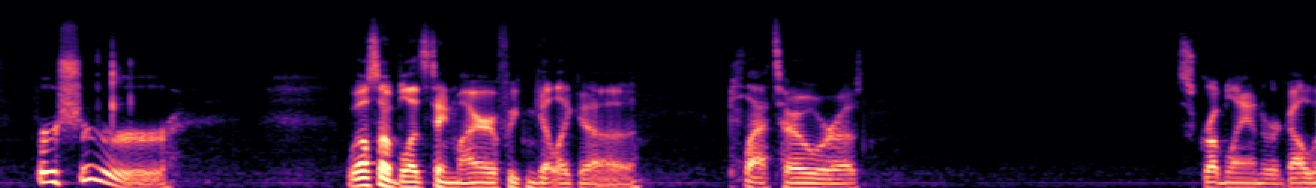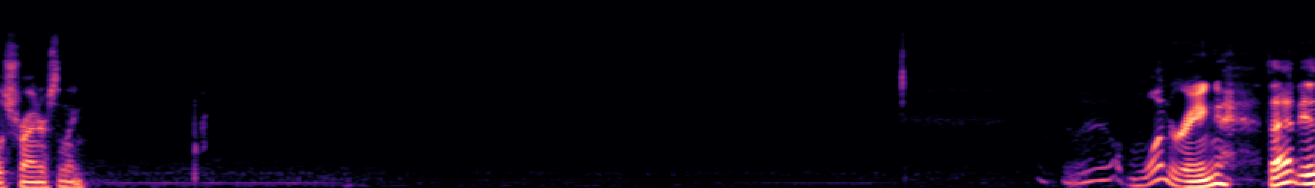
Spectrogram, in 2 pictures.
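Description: A middle-aged man talks with animation into a close microphone, pausing now and then.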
